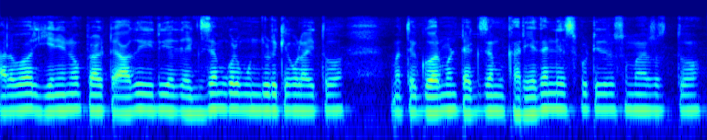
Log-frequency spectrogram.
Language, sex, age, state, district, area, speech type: Kannada, male, 18-30, Karnataka, Mysore, rural, spontaneous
